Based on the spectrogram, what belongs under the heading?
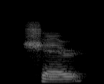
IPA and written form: ʃɛər (Share)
